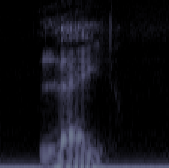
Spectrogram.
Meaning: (noun) 1. slate (material) 2. slate (object); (verb) singular past indicative of leggen
- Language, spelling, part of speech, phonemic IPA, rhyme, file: Dutch, lei, noun / verb, /lɛi̯/, -ɛi̯, Nl-lei.ogg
